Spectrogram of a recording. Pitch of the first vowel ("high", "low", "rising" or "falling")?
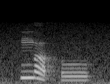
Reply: falling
